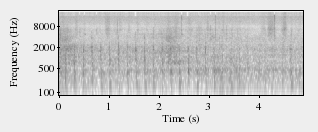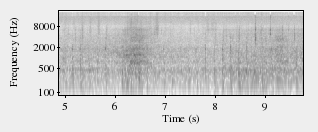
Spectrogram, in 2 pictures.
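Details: 2007 Chevy Impala after a friend replaced the wheel bearing, rotor, caliper and pads; the car now shakes and the steering is heavy in turns. Rhythmic tick-knock about three per second keeps pace with wheel speed while turning. Cause unclear. Knocking noise when turning.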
